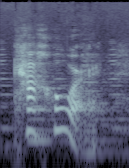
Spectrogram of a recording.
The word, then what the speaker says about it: Cahors: Cahors. The S is silent. You don't pronounce it. It is pronounced Cahors.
